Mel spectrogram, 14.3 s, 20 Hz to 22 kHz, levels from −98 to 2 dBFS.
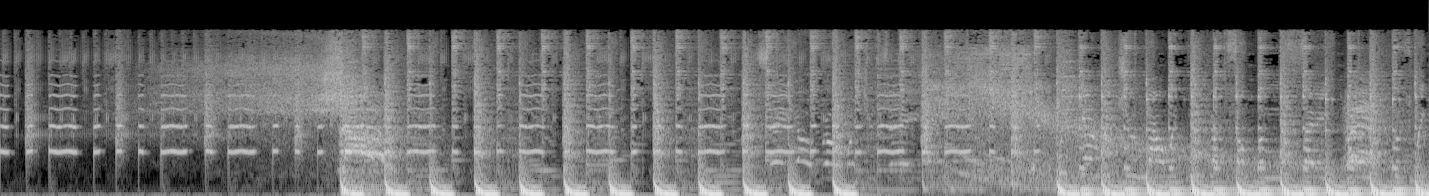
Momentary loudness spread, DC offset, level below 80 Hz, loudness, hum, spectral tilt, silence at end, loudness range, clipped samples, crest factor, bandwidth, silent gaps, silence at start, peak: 8 LU; under 0.1%; -20 dBFS; -18 LUFS; none; -3.5 dB/octave; 0 s; 2 LU; under 0.1%; 16 dB; 13 kHz; none; 0 s; -2 dBFS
